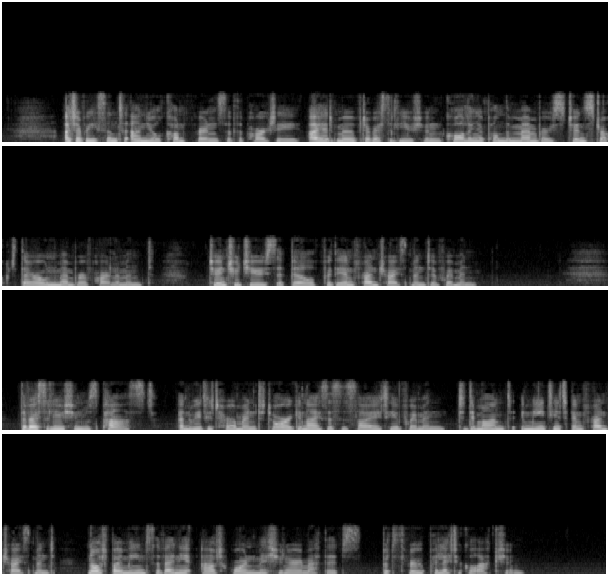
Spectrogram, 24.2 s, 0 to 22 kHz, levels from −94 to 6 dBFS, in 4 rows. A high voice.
Yes: high, 240 Hz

